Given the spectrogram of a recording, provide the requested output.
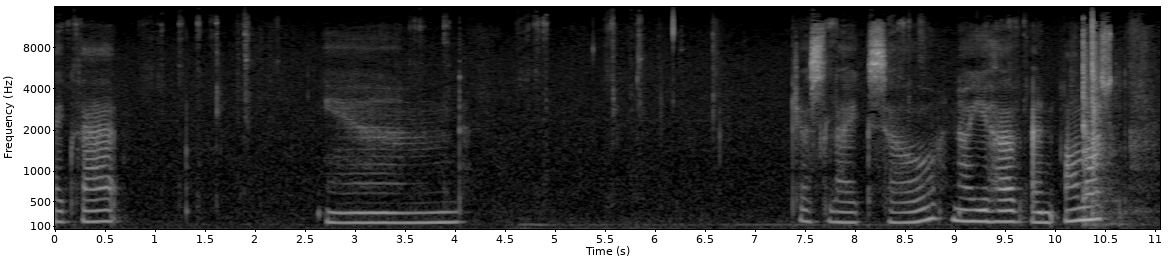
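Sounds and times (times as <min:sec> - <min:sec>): scissors snipping felt: 0:01.0 - 0:02.1, 0:03.0 - 0:06.8.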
